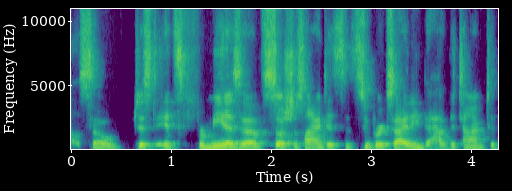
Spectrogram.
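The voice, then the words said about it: Non-Australian accent. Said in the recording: “as you can tell by my accent, I didn't grow up here”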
